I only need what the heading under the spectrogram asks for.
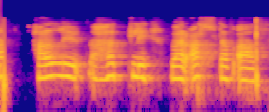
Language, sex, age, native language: Icelandic, male, 8, Icelandic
